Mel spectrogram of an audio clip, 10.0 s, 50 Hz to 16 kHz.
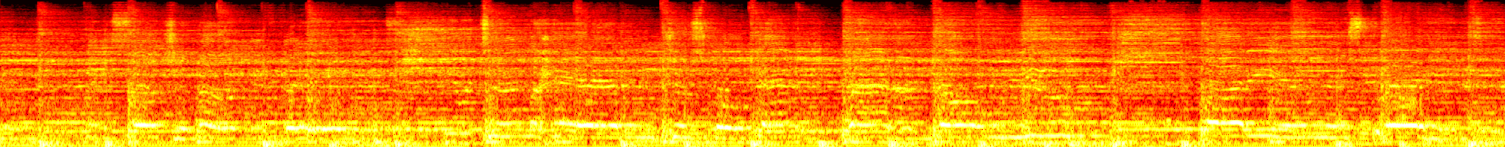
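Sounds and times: drums and cymbals: 0:00.0 - 0:10.0
man singing: 0:00.0 - 0:10.0.

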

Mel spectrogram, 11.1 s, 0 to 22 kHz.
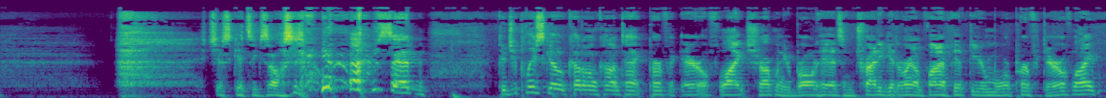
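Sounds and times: man sighing: 0:01.2 - 0:01.9.

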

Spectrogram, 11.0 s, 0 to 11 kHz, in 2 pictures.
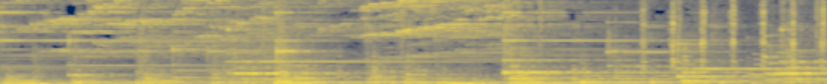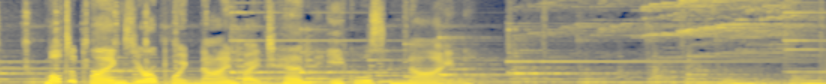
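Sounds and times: light background music: 0:00.0 - 0:11.0
clock ticking: 0:04.4 - 0:08.7
person speaking: 0:05.8 - 0:08.7.

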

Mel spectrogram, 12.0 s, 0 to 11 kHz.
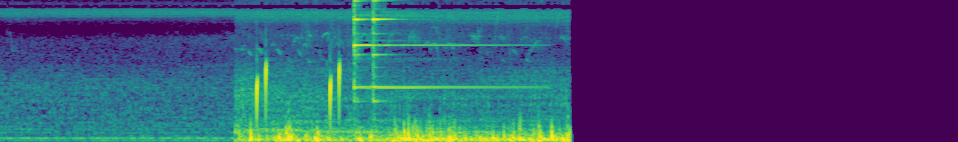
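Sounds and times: short rising chirps: 0:03.0 - 0:06.9
low rumbling noise: 0:03.0 - 0:07.2
small metal bell ringing: 0:04.5 - 0:07.1.

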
